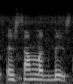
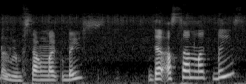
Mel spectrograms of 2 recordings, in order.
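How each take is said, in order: First: Playful Thai-accented English. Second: Playful Vietnamese-accented English. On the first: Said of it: "I do the Thai one". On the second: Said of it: "like, the Vietnamese one". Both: Shown as a demonstration.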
